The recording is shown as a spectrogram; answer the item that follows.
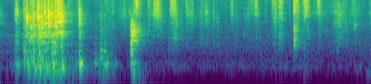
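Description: Tarot cards being shuffled: a loud, rustling riffle followed by a few sharp snaps and softer, intermittent card handling.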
